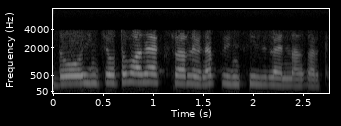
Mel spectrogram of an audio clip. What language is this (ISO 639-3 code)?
pan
